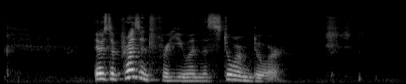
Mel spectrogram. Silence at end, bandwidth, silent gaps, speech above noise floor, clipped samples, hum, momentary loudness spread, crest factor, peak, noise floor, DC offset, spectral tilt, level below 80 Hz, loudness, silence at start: 0.7 s; 12 kHz; none; 36 dB; under 0.1%; none; 23 LU; 22 dB; -8 dBFS; -62 dBFS; under 0.1%; -4 dB/octave; -84 dBFS; -27 LUFS; 0.95 s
